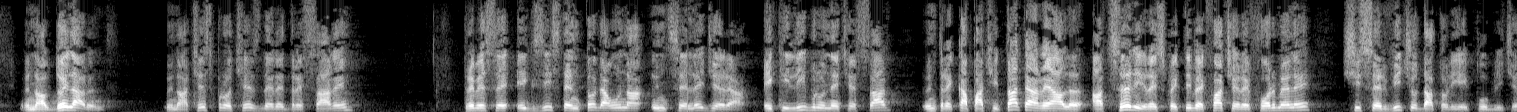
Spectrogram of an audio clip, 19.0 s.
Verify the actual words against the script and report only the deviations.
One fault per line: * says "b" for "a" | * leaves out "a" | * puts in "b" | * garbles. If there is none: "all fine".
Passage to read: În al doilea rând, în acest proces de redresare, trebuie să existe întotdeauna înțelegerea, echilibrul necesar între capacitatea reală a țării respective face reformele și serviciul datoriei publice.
all fine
